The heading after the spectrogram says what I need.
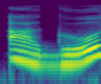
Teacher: Di kata ago suku kata pertamanya tuh enggak dikasih suplai tenaga. Makanya huruf A langsung meluruh jadi bunyi shua yang halus. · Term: schwa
